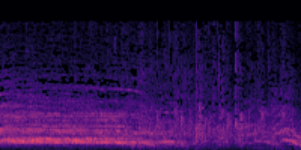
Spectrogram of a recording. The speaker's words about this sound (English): All right, well, maybe you guys can scream louder, but we can scream more often. An important distinction.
